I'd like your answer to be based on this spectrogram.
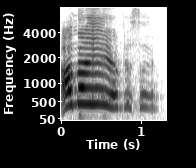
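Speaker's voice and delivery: voice shooting up, very high-pitched. Replying after being jokingly introduced to everyone: voice going high. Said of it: "why'd your voice get so high there?".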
